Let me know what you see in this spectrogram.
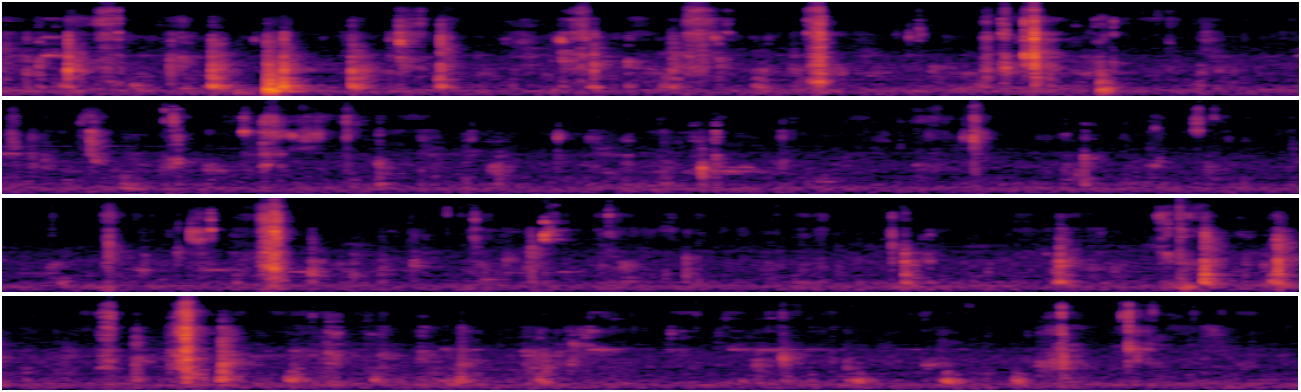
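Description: Close-miked eating sounds of a person biting into and chewing honey-glazed hot and spicy Korean fried chicken wings, with many short, irregular crunches and mouth clicks.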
